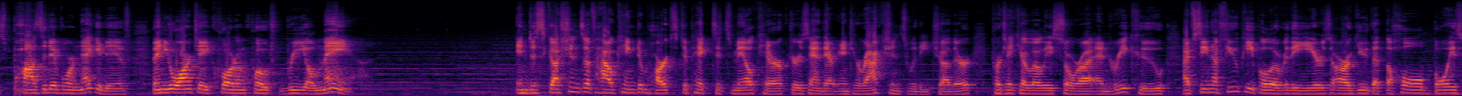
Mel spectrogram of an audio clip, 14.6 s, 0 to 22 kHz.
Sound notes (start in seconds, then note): 4.2 breathe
